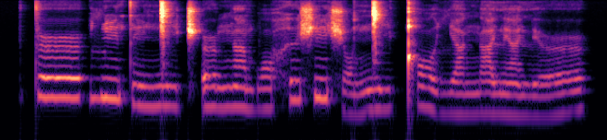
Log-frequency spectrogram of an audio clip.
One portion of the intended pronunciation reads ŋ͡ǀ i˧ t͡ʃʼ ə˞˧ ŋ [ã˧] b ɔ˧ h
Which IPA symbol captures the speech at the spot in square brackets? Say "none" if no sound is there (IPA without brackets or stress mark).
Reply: ã˧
